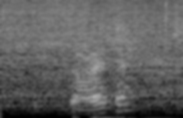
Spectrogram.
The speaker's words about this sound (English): puts it in the sink, and turns on the tap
